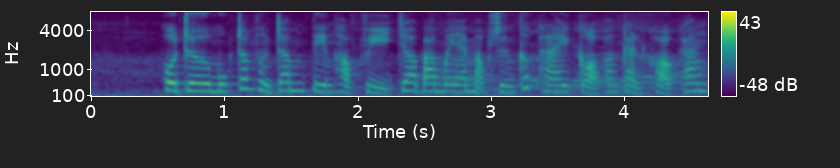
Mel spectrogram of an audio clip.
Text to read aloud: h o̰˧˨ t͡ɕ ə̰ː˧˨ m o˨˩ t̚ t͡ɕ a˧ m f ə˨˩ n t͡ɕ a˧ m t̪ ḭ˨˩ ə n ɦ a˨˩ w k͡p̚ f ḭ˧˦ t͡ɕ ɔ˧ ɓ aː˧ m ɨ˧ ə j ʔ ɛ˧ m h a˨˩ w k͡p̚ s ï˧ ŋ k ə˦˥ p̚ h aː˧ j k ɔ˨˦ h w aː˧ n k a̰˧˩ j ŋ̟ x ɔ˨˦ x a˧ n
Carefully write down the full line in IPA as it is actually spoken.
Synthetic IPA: h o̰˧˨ t͡ɕ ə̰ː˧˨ m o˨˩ t̚ t͡ɕ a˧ m f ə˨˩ n t͡ɕ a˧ m t̪ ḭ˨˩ ə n ɦ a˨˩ w k͡p̚ f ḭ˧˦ t͡ɕ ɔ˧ ɓ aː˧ m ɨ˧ ə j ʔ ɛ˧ m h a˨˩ w k͡p̚ s ï˧ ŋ k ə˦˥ p̚ h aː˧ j k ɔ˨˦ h w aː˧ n k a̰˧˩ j ŋ̟ x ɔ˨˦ x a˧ n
